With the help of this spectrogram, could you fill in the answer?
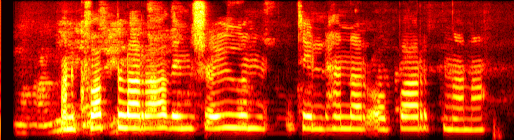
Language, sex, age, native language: Icelandic, male, 13, Icelandic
